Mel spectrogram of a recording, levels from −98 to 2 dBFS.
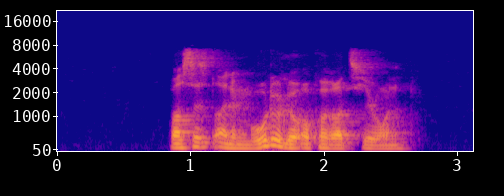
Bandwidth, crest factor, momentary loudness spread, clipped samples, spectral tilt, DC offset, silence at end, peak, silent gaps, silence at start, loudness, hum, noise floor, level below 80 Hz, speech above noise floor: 7.4 kHz; 18 dB; 9 LU; under 0.1%; -7 dB/octave; under 0.1%; 0.5 s; -8 dBFS; none; 0.85 s; -25 LUFS; none; -86 dBFS; -62 dBFS; 62 dB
